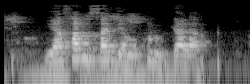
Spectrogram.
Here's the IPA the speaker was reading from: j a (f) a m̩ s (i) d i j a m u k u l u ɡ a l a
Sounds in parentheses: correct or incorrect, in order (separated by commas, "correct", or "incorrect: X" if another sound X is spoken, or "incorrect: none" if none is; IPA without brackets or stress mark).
correct, incorrect: a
